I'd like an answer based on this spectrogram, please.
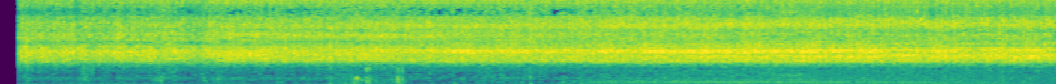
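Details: Angry eastern diamondback rattlesnake in dry bushes, giving a continuous, dry, high hissing buzz of its rattle that holds steady and unbroken from start to finish with no other clear sounds.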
